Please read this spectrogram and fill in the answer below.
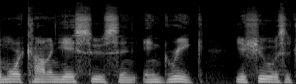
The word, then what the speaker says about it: Yeshua: Jesus in Greek, and then the spelling in the Peshitta and Syriac indicates that the right pronunciation is Yeshua. There would be a final ah, so Yeshua.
